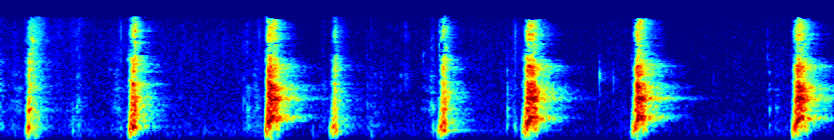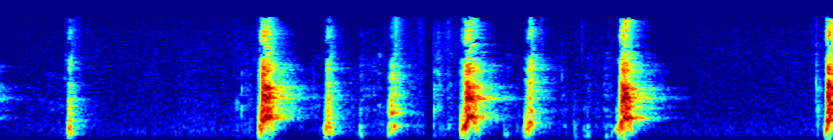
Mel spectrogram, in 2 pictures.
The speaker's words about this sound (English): They also love to bark, which yeah. We're going to listen to their bark now. All right. It's a Skye Terrier puppy.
